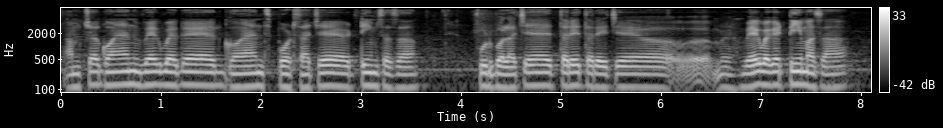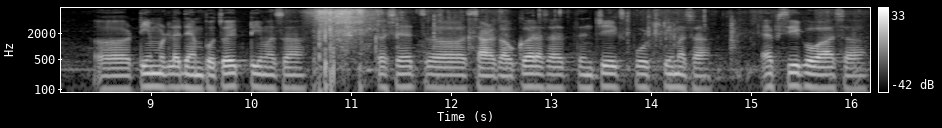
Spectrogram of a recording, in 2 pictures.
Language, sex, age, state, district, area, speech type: Goan Konkani, male, 18-30, Goa, Tiswadi, rural, spontaneous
